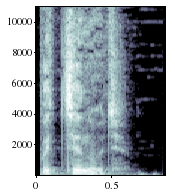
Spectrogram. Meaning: 1. to pull (to), to pull up (to), to haul up (to) 2. to bring up, to move closer up (of troops, etc.) 3. to tighten 4. to tuck in 5. to pull up (improve something to a better standard)
- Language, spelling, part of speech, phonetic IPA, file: Russian, подтянуть, verb, [pətʲːɪˈnutʲ], Ru-подтянуть.ogg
